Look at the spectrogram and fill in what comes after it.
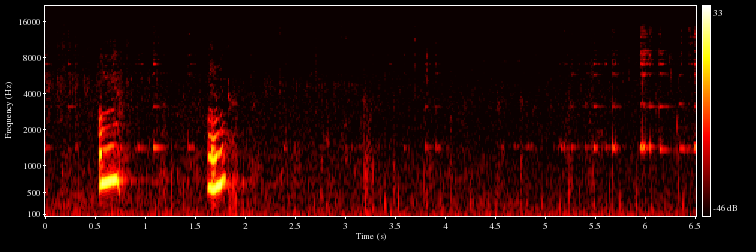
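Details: Two loud, arched yelps about a second apart from a Beagle hunting a lost hare on 19 October 2022, then quiet, with faint bell-like ringing and rustling afterwards.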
